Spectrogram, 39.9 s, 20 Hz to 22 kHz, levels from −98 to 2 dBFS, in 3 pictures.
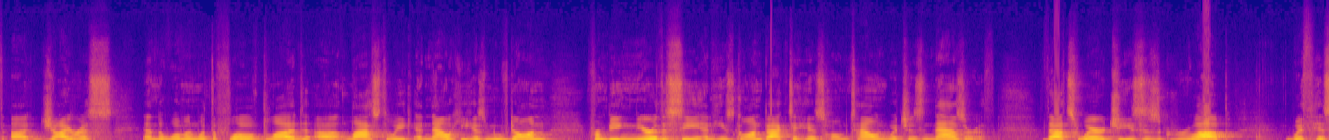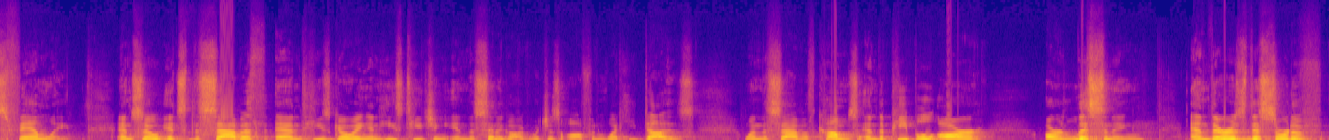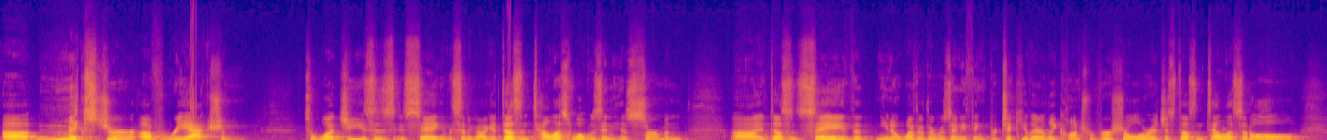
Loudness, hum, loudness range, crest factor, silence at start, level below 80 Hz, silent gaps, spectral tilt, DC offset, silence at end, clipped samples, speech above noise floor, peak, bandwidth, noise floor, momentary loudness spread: -18 LUFS; none; 7 LU; 18 dB; 0 s; -58 dBFS; none; -5.5 dB/octave; under 0.1%; 0.3 s; under 0.1%; 35 dB; 0 dBFS; 16 kHz; -52 dBFS; 14 LU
